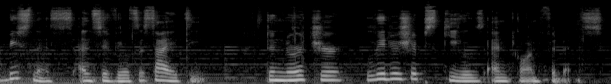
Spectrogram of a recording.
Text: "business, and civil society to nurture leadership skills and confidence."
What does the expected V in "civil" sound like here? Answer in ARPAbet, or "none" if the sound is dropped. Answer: V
